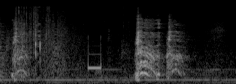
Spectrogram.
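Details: Movie scene from a Korean drama titled "Cold": two short voiced coughs over faint background music, a cold cough.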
